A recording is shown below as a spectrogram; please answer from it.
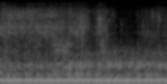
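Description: A small electric pump on a BikeMaster portable parts washer sprays water, a steady hiss and splash over a constant low motor hum, close and continuous.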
